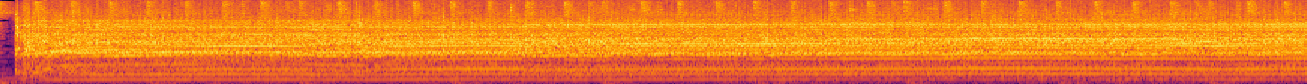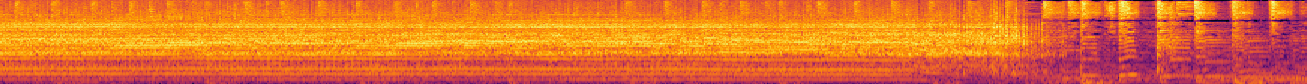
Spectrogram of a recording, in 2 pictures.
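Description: Electric mixer grinder's small jar grinding soaked moong dal with a little water into a paste: a loud, steady motor whine. It starts suddenly, rises a little as it spins up, and near the end is switched off and winds down, falling in pitch.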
